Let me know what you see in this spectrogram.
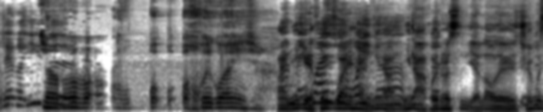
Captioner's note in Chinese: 大笑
